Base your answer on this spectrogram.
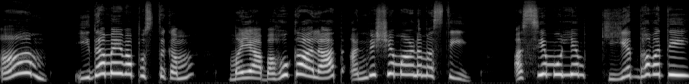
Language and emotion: Sanskrit, surprised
